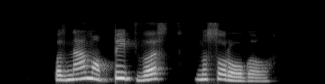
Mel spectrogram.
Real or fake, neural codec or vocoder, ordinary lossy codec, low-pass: fake; codec, 24 kHz, 0.9 kbps, WavTokenizer, large speech release; none; 7.2 kHz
